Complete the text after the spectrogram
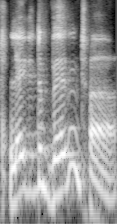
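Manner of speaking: put-on German accent with W pronounced as V. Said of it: "I confuse you with the German accent".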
